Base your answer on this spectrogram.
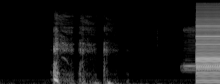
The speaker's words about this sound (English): Have you buzzed in?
